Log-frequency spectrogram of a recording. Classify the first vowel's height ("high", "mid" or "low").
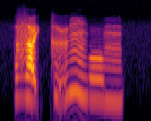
low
